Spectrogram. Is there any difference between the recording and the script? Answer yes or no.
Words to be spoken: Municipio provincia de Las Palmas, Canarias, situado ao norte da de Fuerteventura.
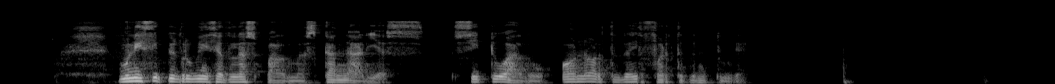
no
